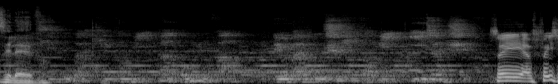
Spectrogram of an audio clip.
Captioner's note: man speaking foreign language; speaking foreign language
